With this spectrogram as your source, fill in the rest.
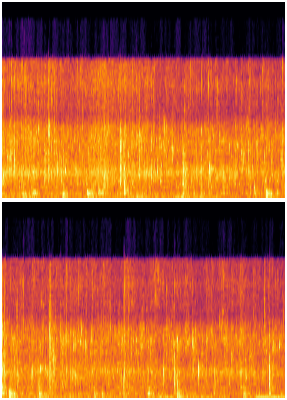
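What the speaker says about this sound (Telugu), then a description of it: "ఆ మిశ్రమాన్ని అంతా మధ్యలోకి తీసుకొచ్చి అలాగే కొంచెంసేపు వేగాలన్నమాట" A spice mixture fries in a pan, a continuous sizzle broken by scattered scraping taps as it is stirred and pushed together, close and without talk.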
